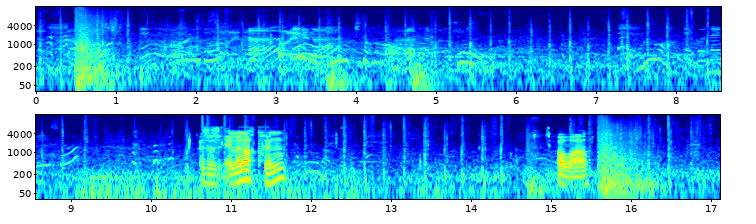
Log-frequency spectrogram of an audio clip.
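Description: Soft bare footsteps patter quickly on the ground.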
